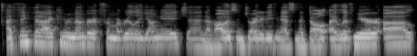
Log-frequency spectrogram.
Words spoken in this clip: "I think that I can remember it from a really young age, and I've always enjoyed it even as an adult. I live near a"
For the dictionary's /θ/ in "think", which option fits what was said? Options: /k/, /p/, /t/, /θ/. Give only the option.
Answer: /θ/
